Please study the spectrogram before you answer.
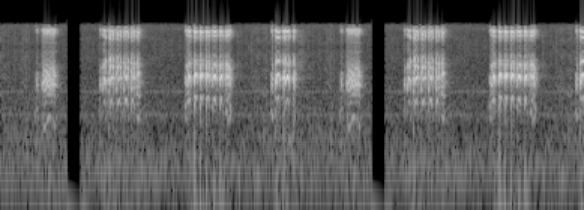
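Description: A raccoon gives harsh, buzzy chittering bursts, each a quavering trill, repeated roughly once a second.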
